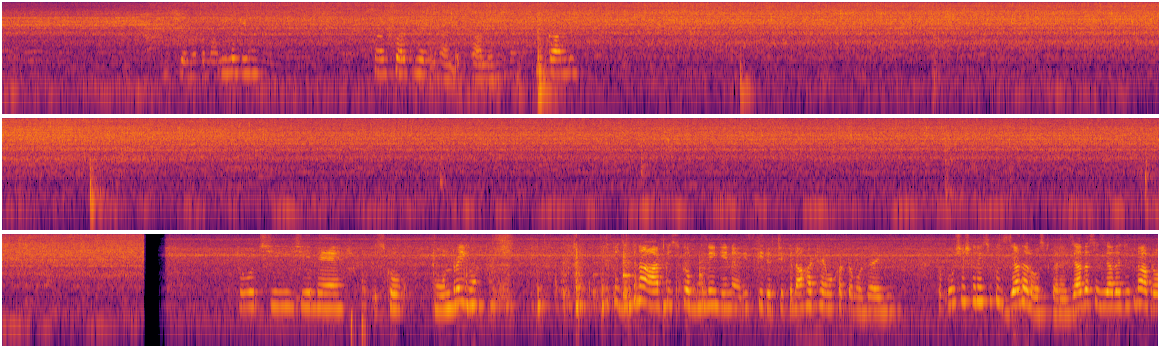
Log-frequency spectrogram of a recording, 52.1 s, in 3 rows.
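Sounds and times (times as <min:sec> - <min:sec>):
vegetables sizzling in oil: 0:00.0 - 0:52.0.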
